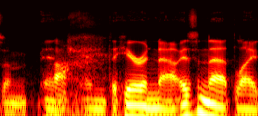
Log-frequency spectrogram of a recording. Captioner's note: makes noise of disgust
